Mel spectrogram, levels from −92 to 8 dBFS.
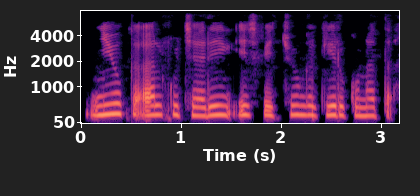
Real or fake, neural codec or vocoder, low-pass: real; none; 7.2 kHz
